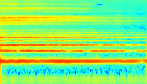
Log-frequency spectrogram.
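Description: A male Byzantine chanter holding the final note of an apolytikion in the plagal first mode. One long, steady sung tone slowly fades toward the close of the hymn.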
